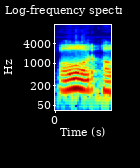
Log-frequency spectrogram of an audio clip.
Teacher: ओ और औ जो ध्वनि है कंठोष्ठ्य कहलाती है, यानी ये जो वर्ण है कंठ और ओष्ठ की मदद से बोले जाते हैं।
